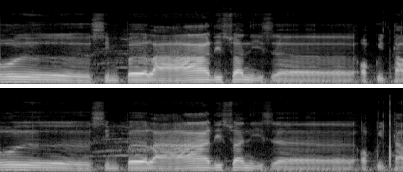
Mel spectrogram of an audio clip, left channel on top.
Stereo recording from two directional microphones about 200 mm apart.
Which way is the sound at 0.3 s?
5° right (ahead or behind).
